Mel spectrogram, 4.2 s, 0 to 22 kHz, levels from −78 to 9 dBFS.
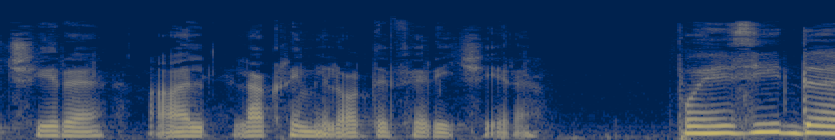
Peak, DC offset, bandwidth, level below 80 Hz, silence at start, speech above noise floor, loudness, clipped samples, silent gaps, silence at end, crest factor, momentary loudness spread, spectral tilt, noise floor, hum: -2 dBFS; under 0.1%; 12 kHz; -46 dBFS; 0.05 s; 32 dB; -19 LUFS; under 0.1%; none; 0 s; 16 dB; 15 LU; -7 dB/octave; -50 dBFS; none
